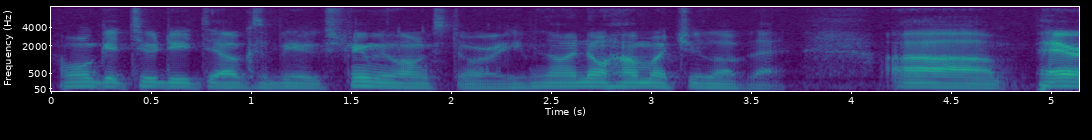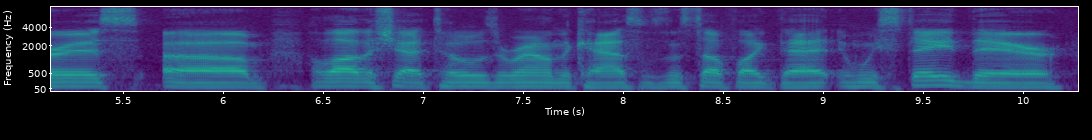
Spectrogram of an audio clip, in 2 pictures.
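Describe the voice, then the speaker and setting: A man's voice: lowish voice, fairly even intonation, fairly quick, sharp tone, clear, resonant tone. A man co-hosting a casual podcast, joking and teasing his friends in a mock-formal way. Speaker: podcast co-host.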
